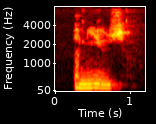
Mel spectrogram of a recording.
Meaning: 1. To entertain or occupy (someone or something) in a pleasant manner; to stir (someone) with pleasing emotions 2. To cause laughter or amusement; to be funny
- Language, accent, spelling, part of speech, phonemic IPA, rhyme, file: English, Southern England, amuse, verb, /əˈmjuːz/, -uːz, LL-Q1860 (eng)-amuse.wav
